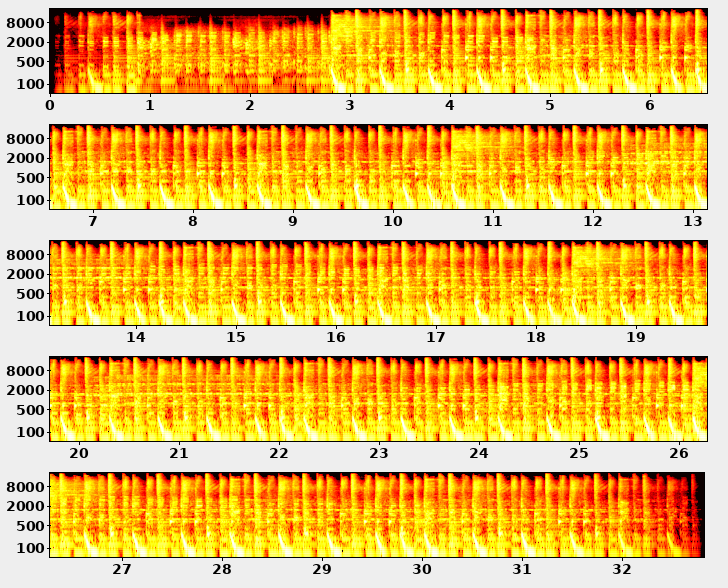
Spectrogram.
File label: Electric Guitar Hottube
